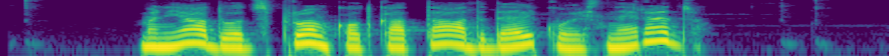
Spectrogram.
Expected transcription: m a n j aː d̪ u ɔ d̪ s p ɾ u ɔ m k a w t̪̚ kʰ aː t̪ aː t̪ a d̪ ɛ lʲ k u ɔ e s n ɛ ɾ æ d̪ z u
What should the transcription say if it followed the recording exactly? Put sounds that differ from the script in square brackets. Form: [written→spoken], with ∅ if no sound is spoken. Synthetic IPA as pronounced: m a n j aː d̪ u ɔ d̪ s p ɾ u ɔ m k a w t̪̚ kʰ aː t̪ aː [t̪→d̪] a d̪ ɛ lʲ k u ɔ e s n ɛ ɾ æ d̪ z u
